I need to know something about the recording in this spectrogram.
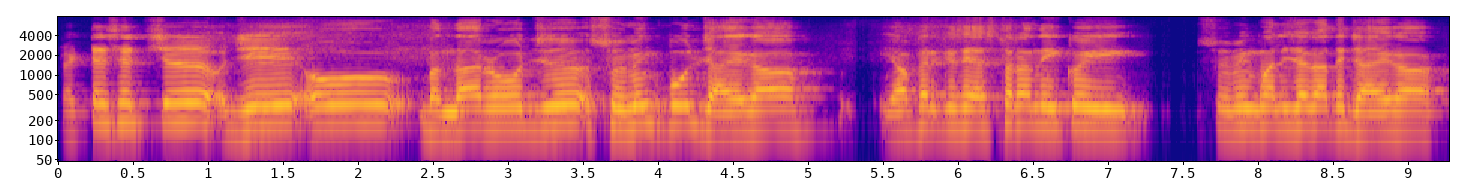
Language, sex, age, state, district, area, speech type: Punjabi, male, 30-45, Punjab, Fazilka, rural, spontaneous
